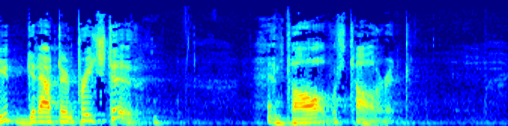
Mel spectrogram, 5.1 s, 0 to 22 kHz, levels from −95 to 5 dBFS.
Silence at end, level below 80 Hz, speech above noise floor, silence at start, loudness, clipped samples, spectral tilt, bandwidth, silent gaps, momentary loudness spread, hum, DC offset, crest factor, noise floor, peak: 1.15 s; -68 dBFS; 40 dB; 0 s; -28 LUFS; under 0.1%; -4.5 dB/octave; 16 kHz; none; 19 LU; none; under 0.1%; 22 dB; -67 dBFS; -8 dBFS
